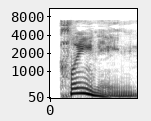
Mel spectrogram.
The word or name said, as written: cleaning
